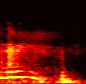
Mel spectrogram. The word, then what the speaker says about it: Louis: Well, in French, Yeah. it's Louis. Louis.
